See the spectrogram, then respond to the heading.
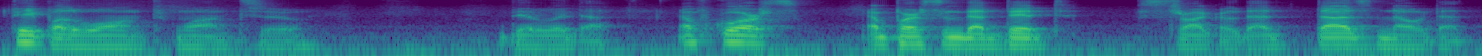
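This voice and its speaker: A man giving off-the-cuff commentary as a streamer, philosophizing in a halting, rambling and blunt way. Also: deep voice, fairly bright tone. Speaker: live streamer reacting to motivational videos.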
